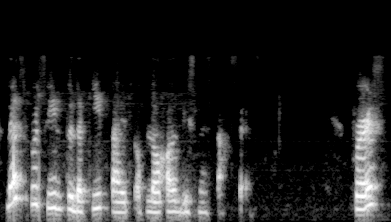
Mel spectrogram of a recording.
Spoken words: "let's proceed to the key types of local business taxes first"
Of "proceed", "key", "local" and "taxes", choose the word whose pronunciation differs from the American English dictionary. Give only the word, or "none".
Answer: taxes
